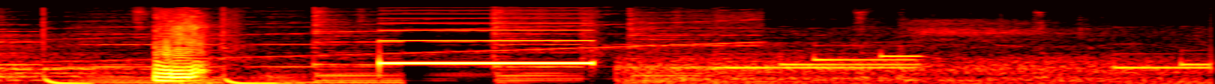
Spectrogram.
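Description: A brief voice sound, then a loud, steady high beep lasting under a second that blanks out everything else, the typical censor bleep laid over a word. It is followed by a light electronic jingle of short beeping notes stepping upward.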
